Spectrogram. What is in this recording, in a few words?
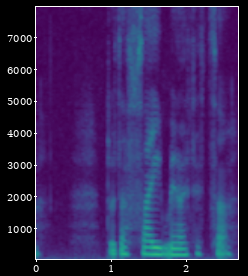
"saim", Welsh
